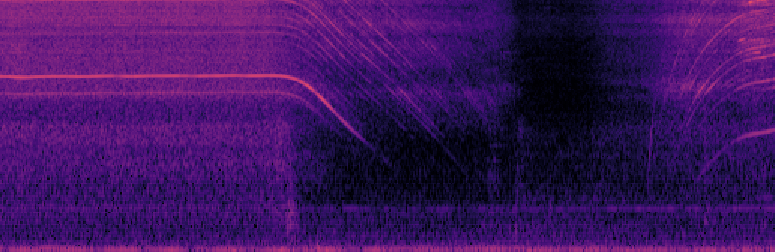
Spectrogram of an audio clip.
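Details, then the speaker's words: A high-speed dental handpiece whines steadily, winds down, then briefly spins up again. The burr tip is beveling the gingival margin of an MOD gold onlay preparation on a soft Kilgore preprepared typodont tooth, in a class demonstration. "I'm going to try to use just the tip of that bur to get the bevel across there."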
